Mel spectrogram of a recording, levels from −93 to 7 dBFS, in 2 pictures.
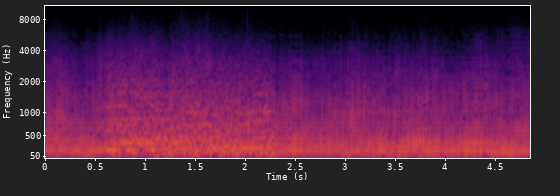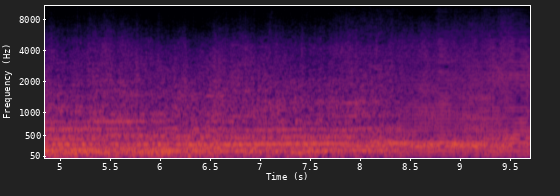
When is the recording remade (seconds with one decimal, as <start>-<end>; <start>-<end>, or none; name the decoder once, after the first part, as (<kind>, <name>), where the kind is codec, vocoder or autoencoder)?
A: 0.0-0.6 (vocoder, WaveNeXt); 2.3-4.9; 8.4-9.7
